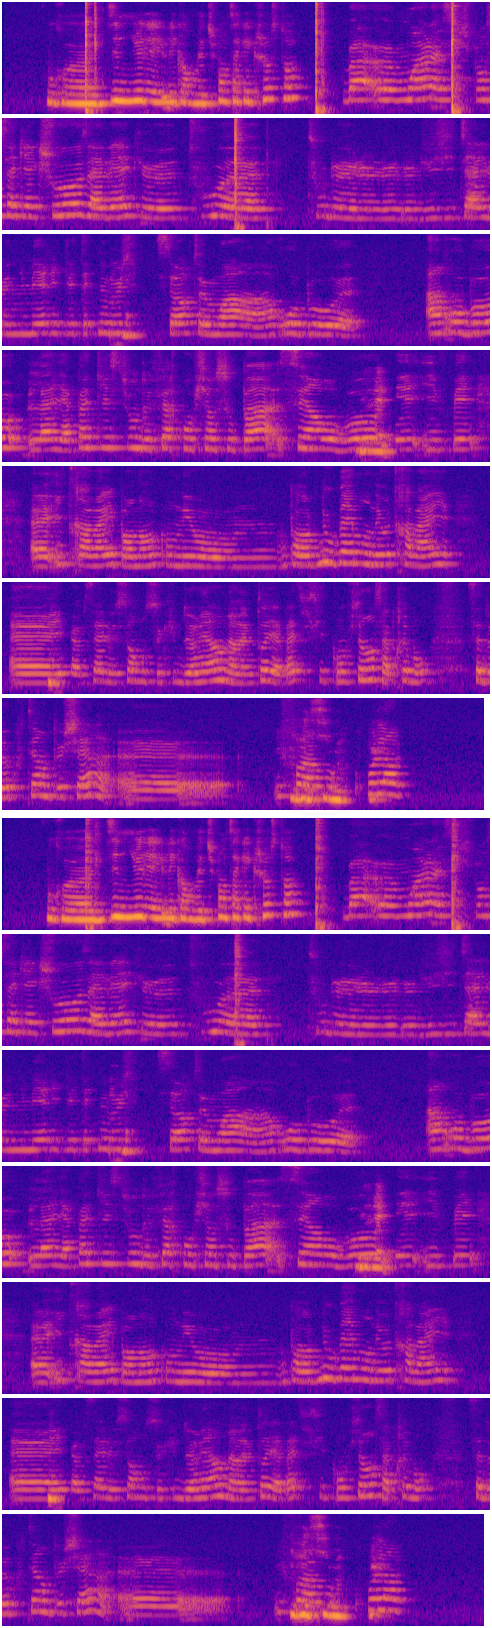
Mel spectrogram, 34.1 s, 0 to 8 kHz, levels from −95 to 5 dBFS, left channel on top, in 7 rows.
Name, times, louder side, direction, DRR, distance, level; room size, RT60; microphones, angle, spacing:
voice 1, 0.4-3.0 11.0-11.1 18.2-18.5 24.9-25.0 32.2-33.1, right 1 dB, 55° right, 0.6 m, -26 dB
sound 1, 0.8-8.5, left 11 dB, 90° left, 0.3 m, -35 dB
voice 2, 3.4-7.6 7.9-13.4 14.0-24.1 24.5-31.6 32.0-32.6 32.9-33.3, left 4 dB, 30° left, 0.6 m, -37 dB
4.7 x 2.0 x 2.8 m
head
